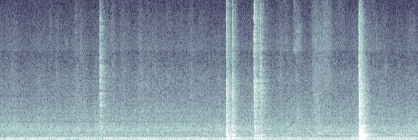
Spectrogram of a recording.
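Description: Indoor room tone: a steady low hum, with three short knocks or clatters in the second half, the last the loudest.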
